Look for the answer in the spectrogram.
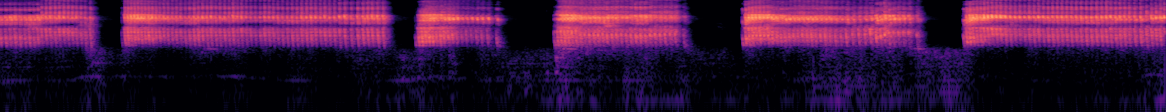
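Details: Forktail giving rapid, tight song bursts used as a training master: dense, shrill, high-pitched rapid chattering in long unbroken bursts, cut by abrupt silent gaps every few seconds.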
